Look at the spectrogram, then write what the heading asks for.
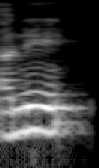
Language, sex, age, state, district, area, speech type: Manipuri, male, 45-60, Manipur, Imphal West, urban, read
